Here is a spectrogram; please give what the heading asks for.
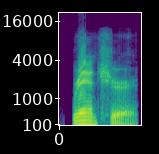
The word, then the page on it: rancher: American English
